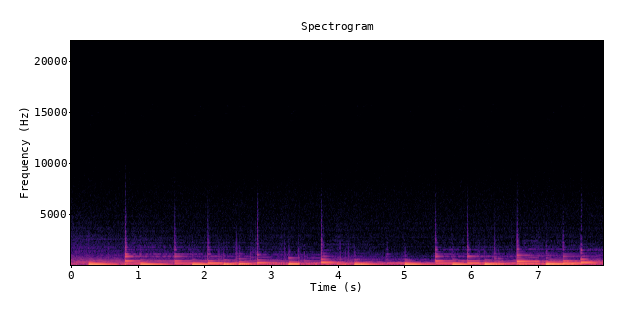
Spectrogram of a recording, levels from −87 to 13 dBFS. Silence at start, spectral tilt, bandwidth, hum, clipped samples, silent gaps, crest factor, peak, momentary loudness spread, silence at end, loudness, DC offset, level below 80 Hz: 0 s; -12.5 dB/octave; 2.7 kHz; none; under 0.1%; none; 14 dB; -6 dBFS; 8 LU; 0 s; -20 LUFS; under 0.1%; -38 dBFS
